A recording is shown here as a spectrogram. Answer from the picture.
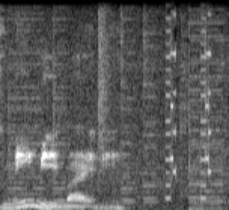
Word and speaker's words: Mimi Miney: name is eenie meini and her sister is mimi miney you know what the kicker is taste has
